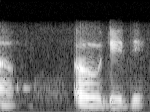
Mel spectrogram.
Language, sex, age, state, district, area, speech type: Bodo, male, 18-30, Assam, Chirang, rural, conversation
